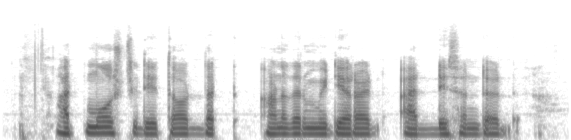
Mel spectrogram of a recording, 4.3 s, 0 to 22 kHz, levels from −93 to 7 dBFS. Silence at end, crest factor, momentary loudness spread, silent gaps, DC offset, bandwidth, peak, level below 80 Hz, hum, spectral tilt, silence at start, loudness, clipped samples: 0.5 s; 18 dB; 7 LU; none; under 0.1%; 8.6 kHz; -14 dBFS; -64 dBFS; none; -7 dB/octave; 0.15 s; -33 LUFS; under 0.1%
